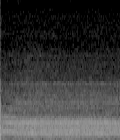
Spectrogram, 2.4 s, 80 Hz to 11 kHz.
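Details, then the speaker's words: PS4 console running very loud, a steady hair-dryer-like whoosh with faint whistle as its cooling fan roars through clogged dust. "so as you saw in the intro my PS4 is very loud it makes a ton of noise mainly because uh fans all clogged up"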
